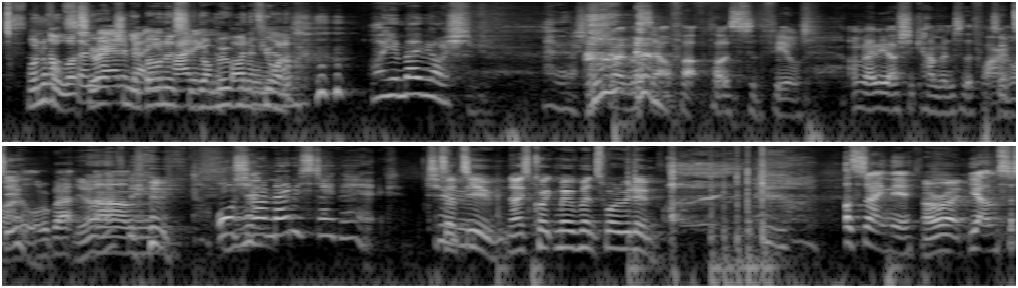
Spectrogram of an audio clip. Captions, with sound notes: - wonderful, that's your action, your bonus - Not so mad about you - you've got movement if you want it - hiding in the bottle now oh yeah maybe I should maybe I should show myself up closer to the field maybe I should come into the firing line - a little bit - It's up to you you don't have to or should I maybe stay back? it's up to you, nice quick movements, what are we doing? *impatient table drums* I'm staying there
